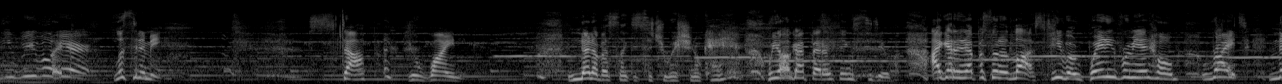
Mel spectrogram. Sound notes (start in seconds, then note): none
